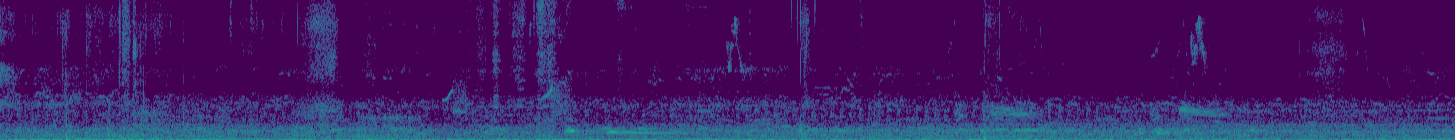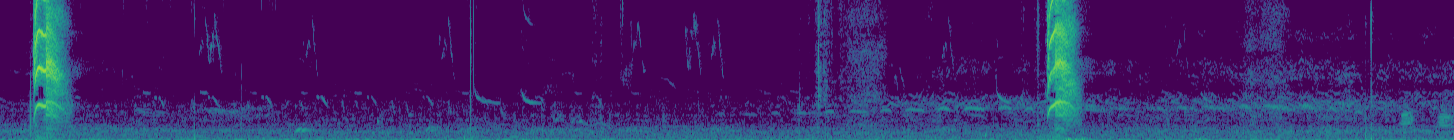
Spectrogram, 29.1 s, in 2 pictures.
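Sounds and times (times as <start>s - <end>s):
bird calling: 14.9s - 15.3s, 24.9s - 25.4s.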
